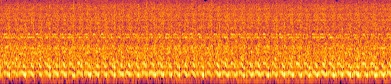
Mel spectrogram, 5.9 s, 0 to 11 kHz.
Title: F350 cold start no start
